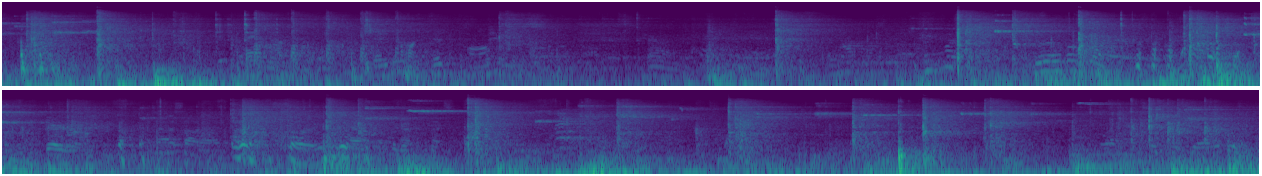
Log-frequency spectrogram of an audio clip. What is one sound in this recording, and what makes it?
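Shuttlecocks are struck with rackets, sharp pops echoing in a large hall.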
